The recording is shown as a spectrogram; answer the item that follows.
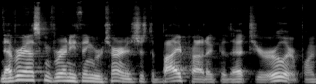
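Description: A man with an American accent and a fairly high pitch speaks with ordinary pitch variation in a very clean recording with a silent background. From Chicago area, US Midwest. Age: 40s. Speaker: PR firm CEO and author. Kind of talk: casual interview.

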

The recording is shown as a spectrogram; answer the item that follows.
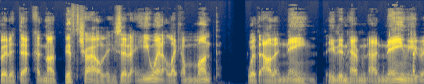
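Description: In a very clean recording with a silent background and a dry, close sound with no echo, a man with a very deep, low pitch and a bright, sharp tone talks at a fairly slow pace with ordinary pitch variation. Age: 50s. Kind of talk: casual interview.

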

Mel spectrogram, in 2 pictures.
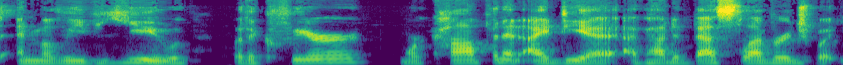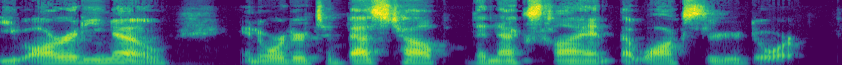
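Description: A man's medium-pitched, somewhat breathy voice, fairly quick with hardly any pauses, ordinary pitch variation, dry and close with no echo. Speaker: podcast co-host, physical therapist. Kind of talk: casual podcast chat, season wrap-up. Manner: animated, joking.

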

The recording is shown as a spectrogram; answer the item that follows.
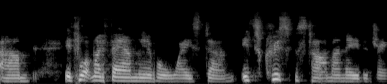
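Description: A woman with an Australian accent, very deep and low in pitch, at a very fast pace with ordinary pitch variation, dry and close with no echo over a quiet background. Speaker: sobriety coach. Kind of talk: interview testimony. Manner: animated.

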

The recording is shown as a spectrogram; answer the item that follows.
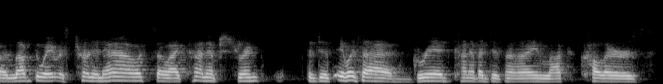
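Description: This man's voice sits at a fairly high pitch. He talks at a moderate pace with ordinary pitch variation. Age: 50s. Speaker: muralist. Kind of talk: casual chat. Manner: animated.

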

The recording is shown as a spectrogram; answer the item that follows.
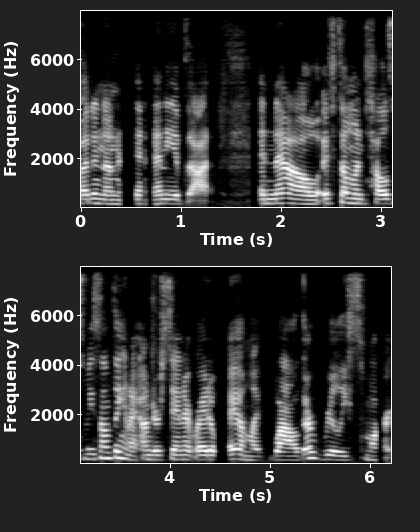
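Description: In a Californian accent, a woman of medium pitch speaks very fast with fairly even intonation and a bright, sharp tone, in a dry, close sound with no echo. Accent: Californian American. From Southern California (Encinitas). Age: young. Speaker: sales leader and life coach. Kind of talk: interview.

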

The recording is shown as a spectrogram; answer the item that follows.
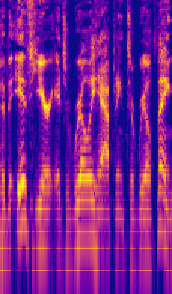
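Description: A man speaks in an unremarkable speaking voice with an American accent. His pitch is medium and his intonation is lively. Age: 50s. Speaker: podcast host. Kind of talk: interview podcast. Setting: remote interview.

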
